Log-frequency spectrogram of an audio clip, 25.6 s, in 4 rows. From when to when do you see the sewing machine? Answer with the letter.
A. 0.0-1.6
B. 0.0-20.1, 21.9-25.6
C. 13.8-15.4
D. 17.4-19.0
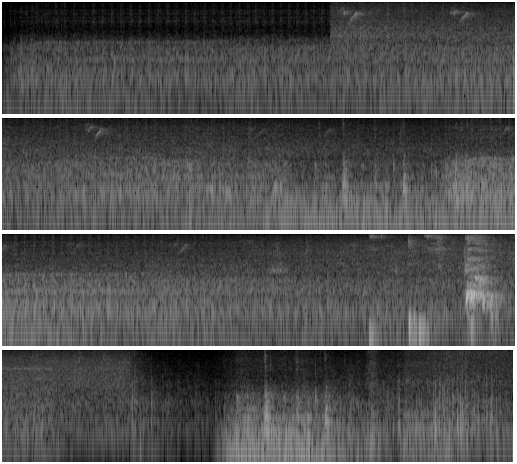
B.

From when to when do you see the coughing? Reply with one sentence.
The coughing can be heard from 17.4 to 19.0 s.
